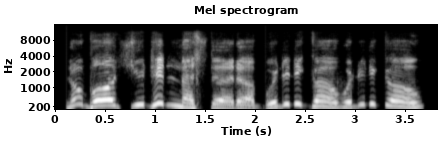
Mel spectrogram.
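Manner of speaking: reassuring vulture, pitched high. Retold or imitated. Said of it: "the impersonation".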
